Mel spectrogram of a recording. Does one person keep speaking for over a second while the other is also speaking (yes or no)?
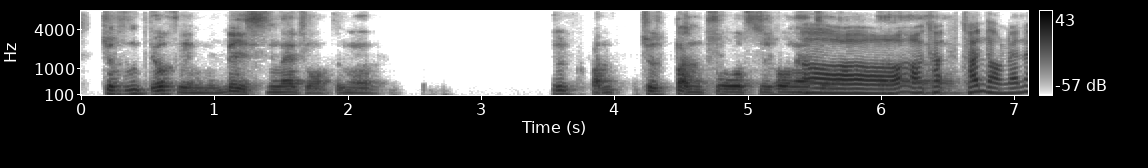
yes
